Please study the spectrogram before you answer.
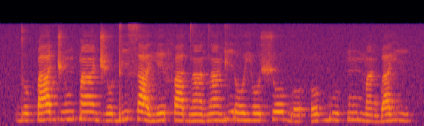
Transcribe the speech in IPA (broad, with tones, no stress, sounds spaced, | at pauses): d o˨ k͡p a˨˦ d͡ʒ ũ˧ k͡p ã˧ d͡ʒ o˨ d i˨˦ s a˦˨ j e˨˦ f a˧ d ã˨ d ã˧ ɡ i˦ ɾ o˧ j o˧ ʃ o˧ ɡ o˨ h o˨˦ ɡ͡b u˦˨ k͡p ũ˧ m ã˨ ɡ͡b a˨˦ j i˦˨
